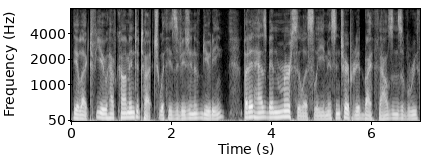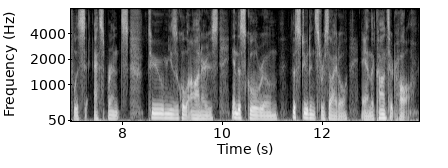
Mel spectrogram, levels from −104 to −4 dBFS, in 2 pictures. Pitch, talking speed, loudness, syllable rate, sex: 100 Hz, 155 wpm, -19 LUFS, 4.9 syllables/s, male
